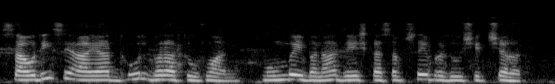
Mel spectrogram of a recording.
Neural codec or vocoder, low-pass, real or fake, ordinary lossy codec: none; 7.2 kHz; real; Opus, 24 kbps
